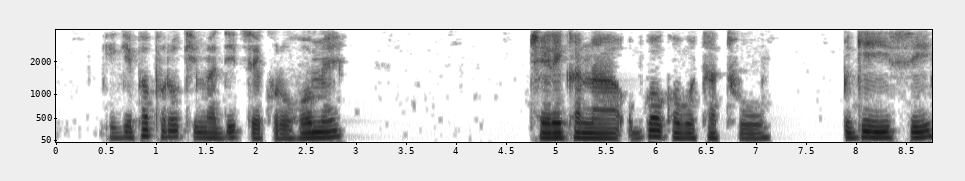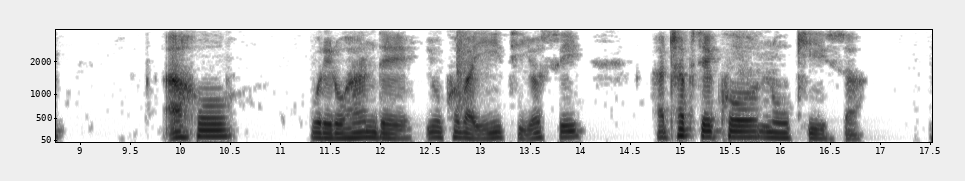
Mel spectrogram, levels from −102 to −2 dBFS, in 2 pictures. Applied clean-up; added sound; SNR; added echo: classical method spectral subtraction.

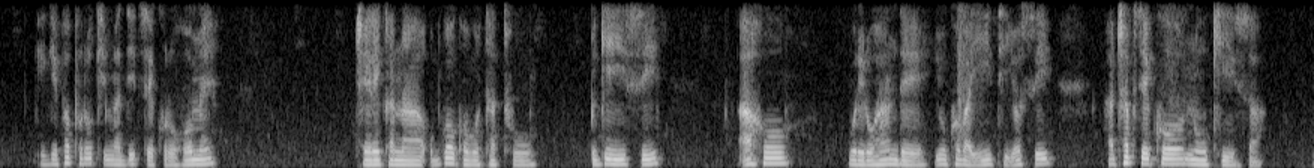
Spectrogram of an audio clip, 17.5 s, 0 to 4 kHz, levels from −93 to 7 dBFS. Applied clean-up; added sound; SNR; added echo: none; Clapping; 17 dB; none.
